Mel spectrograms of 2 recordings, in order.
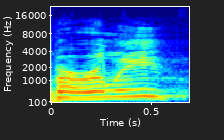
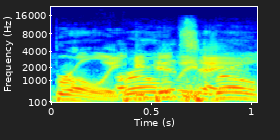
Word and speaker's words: Broly: you say Burly? No, he said Broly.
